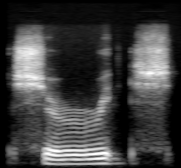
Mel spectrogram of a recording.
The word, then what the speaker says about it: Cherise: I'm going to make sure I'm pronouncing this right. Is it Charisse?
